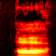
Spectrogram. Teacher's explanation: note, by the way, that [ɑ] is not produced with lip rounding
